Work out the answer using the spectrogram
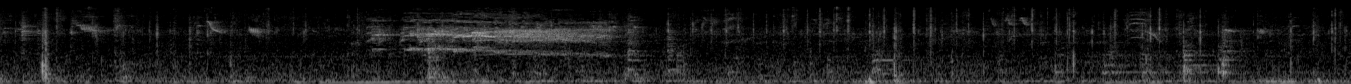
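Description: Birds calling, with one longer, louder call between about four and six seconds in, and scattered light clicks and taps throughout.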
